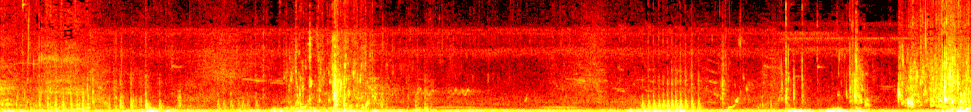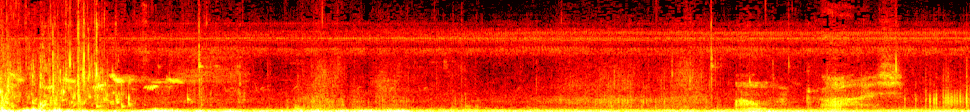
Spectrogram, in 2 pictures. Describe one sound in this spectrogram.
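Water splashes as a fish thrashes beside a kayak.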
